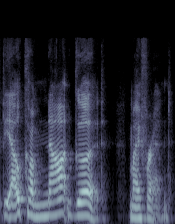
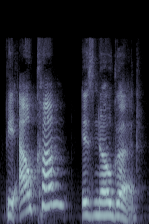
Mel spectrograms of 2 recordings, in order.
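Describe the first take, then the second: First: Friendly verdict. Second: Said in the usual way. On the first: Shown as a demonstration. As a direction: deliver the bad news kindly, like a pal. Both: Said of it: "This is how I would speak to it".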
